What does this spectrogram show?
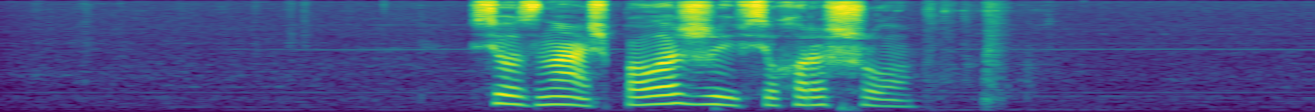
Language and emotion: Russian, neutral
